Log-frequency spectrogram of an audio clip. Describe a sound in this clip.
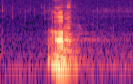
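A man answers briefly.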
